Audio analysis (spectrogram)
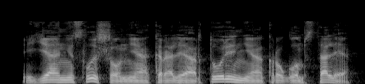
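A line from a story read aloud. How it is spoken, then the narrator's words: Plain. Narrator (Russian): ответил Кей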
